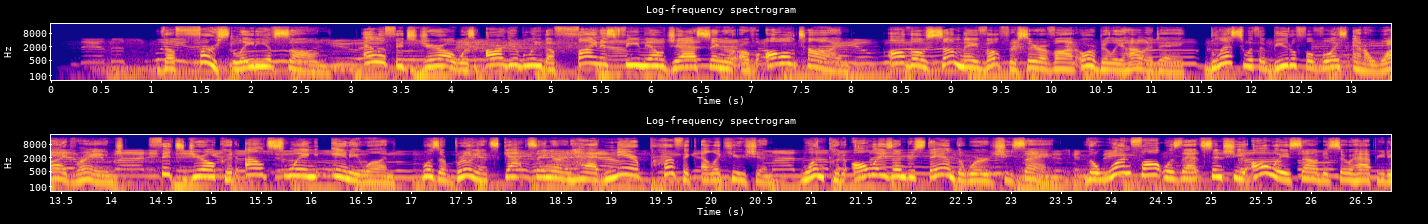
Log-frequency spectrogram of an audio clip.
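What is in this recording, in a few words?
narration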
